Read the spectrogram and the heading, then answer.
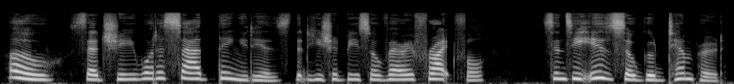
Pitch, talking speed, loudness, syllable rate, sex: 230 Hz, 180 wpm, -18 LUFS, 4.1 syllables/s, female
